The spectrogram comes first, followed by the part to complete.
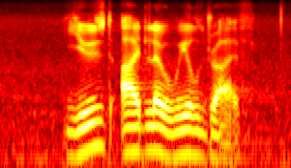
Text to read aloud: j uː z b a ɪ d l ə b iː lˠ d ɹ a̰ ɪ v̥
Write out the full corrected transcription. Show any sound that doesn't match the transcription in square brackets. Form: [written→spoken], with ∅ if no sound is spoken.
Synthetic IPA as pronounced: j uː z [b→d] a ɪ d l ə [b→w] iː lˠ d ɹ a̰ ɪ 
